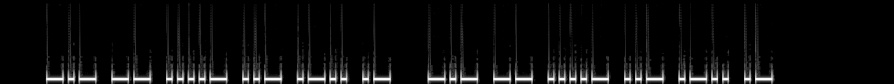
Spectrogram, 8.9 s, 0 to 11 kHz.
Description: Morse code, heard as a keyed tone, about 22 wpm, 700 Hz. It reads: KM4ULA KM4ULA
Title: USA Call Signs Repeated 2x 22wpm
